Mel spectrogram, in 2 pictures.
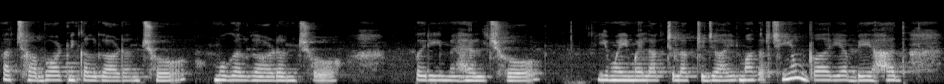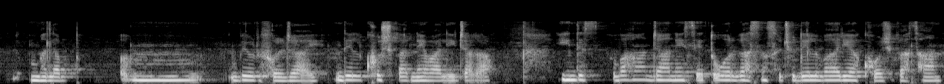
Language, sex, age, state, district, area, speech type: Kashmiri, female, 60+, Jammu and Kashmir, Ganderbal, rural, spontaneous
